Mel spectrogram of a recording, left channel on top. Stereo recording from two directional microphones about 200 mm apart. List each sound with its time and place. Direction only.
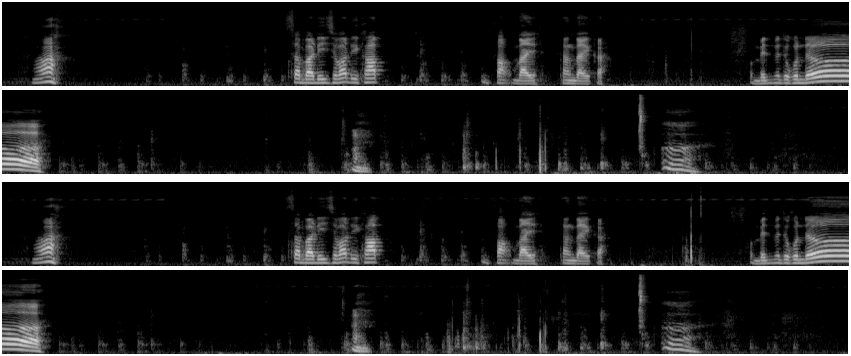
0.3 s speech: 15° right (ahead or behind)
2.8 s speech: 10° right (ahead or behind)
4.9 s speech: 5° right (ahead or behind)
5.5 s speech: 10° left (ahead or behind)
7.5 s speech: centre (ahead or behind)
9.8 s a sound: 15° right (ahead or behind)
11.9 s a sound: 10° right (ahead or behind)
12.7 s vehicle: 20° right (ahead or behind)
14.8 s a sound: 5° left (ahead or behind)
